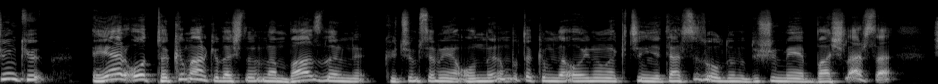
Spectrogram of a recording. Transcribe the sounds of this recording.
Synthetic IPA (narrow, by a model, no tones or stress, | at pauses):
t͡ʃʰyɲcʰy | e̞jæɾo̞t̪ʰakʰɯmaɾkʰad̪aʃlˠaɾɯnd̪anbaːzɯlˠaɾɯnɯcʰøt͡ʃʰymse̞me̞jɛʔo̞nlˠaɾɯnbut̪ʰakɯmd̪aʔo̞jnamaki̥t͡ʃʰinje̞t̪ʰæɾsizo̞lˠd̪uːnud̪yʃynme̞jɛbaʃlˠa̰ɾsa̰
